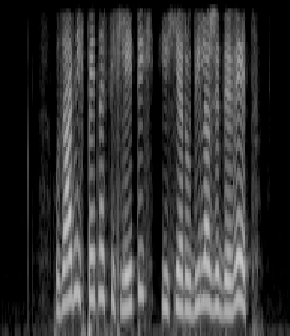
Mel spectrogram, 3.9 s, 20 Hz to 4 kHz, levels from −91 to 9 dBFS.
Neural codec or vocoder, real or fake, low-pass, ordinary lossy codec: none; real; 3.6 kHz; none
